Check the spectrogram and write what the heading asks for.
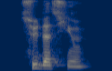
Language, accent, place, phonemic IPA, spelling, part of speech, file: French, France, Lyon, /sy.da.sjɔ̃/, sudation, noun, LL-Q150 (fra)-sudation.wav
- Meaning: sweating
